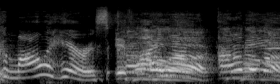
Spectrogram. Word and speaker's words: Kamala: Now, this whole thing with Kamala's name was all fake outrage from the beginning.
